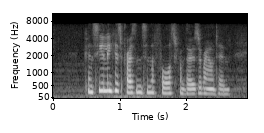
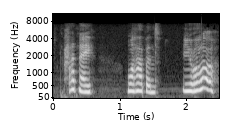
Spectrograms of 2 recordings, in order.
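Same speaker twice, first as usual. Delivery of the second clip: alarmed; 7 semitones higher, 12 dB louder, slower than usual. A narrator's reading. Husband finds bleeding wife.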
